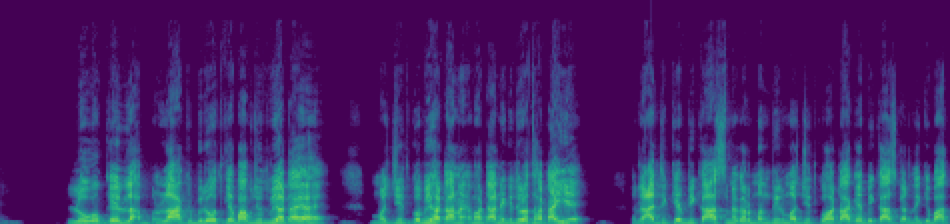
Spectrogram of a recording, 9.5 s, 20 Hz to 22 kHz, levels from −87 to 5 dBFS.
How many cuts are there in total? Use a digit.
0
